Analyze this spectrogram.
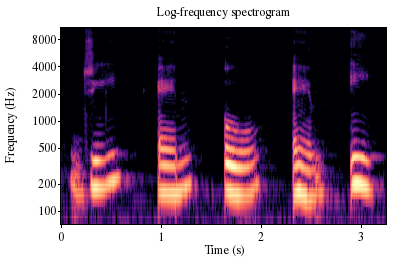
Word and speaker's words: gnome: G is silent when it comes before N.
